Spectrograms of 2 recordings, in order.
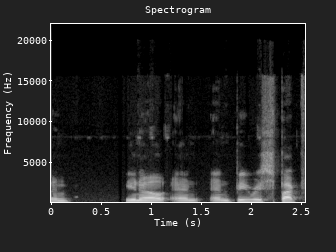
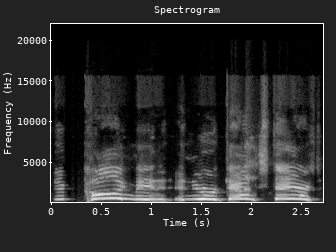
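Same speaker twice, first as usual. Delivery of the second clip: much higher, shrieking in mock panic, near tears; retold terrified scream; 3 dB louder than usual. Uncle retells niece's scream from the third floor, high panicked shriek. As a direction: play the panicked eleven-year-old screaming for her uncle. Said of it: "she screamed bloody murder".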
